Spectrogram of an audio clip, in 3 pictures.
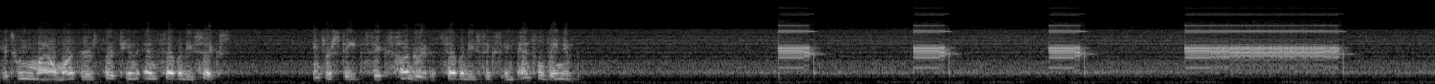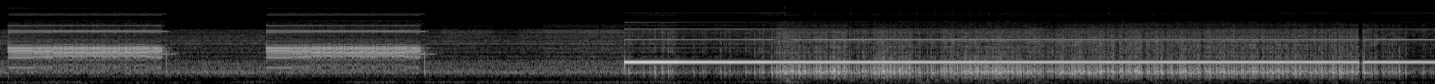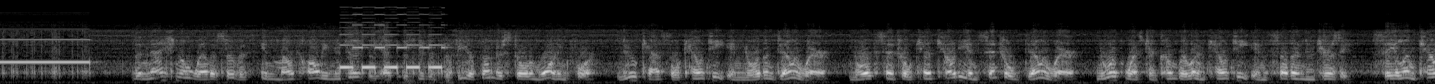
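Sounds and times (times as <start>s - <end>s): steady warning alarm tone: 7.8s - 8.3s, 9.1s - 9.6s, 10.5s - 11.0s, 11.8s - 13.6s, 14.4s - 16.2s, 17.0s - 18.7s, 20.6s - 29.7s, 32.1s - 33.3s.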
